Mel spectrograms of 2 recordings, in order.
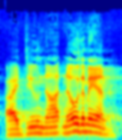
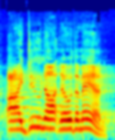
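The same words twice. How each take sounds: First: Said in the usual way. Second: Higher, louder cursing denial; sworn denial. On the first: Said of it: "he denied it with an oath". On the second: A narrator's reading. Peter swearing he never knew Jesus, raised and desperate. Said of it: "began to invoke a curse on himself and to swear".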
